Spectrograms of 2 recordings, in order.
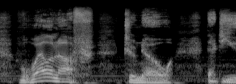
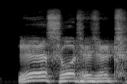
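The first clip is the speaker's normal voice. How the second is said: muffled voice, much higher pitch; 7 semitones higher than usual. Answering a bang on the office door from inside, in a muffled voice. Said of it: "you hear in a muffled voice".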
